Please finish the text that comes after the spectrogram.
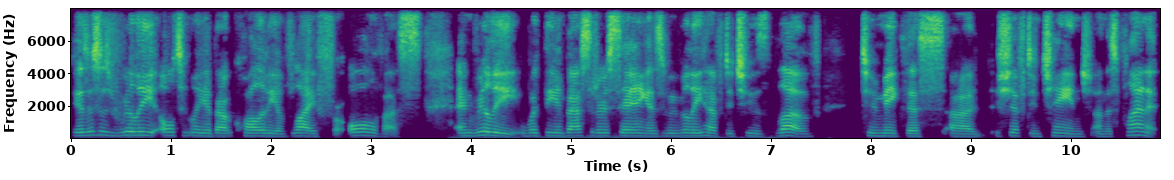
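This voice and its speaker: A woman hosting an unscripted online panel, speaking in an earnest, halting, meandering way. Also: fairly low pitch, steady tone, a bit bright, no echo. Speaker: host of an online panel report.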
